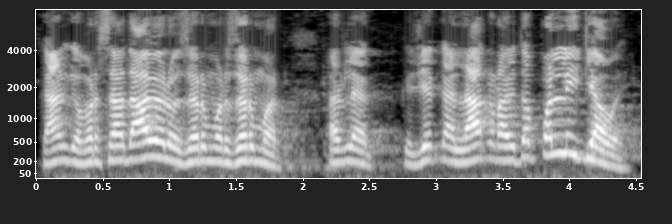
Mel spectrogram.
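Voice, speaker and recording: A man, a swami preaching in a temple hall, and his voice sits very high for a man. He tells folksy tales and keeps asking his listeners rhetorical questions. The sound rings with a long hall reverb. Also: expressive, brisk, a bit bright. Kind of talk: storytelling sermon.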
